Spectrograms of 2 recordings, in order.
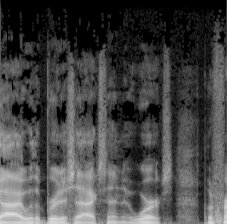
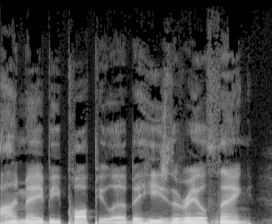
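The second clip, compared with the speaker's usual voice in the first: put-on slow, drawn-out Australian accent; 3 semitones higher than usual. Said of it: "That was an Australian accent".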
